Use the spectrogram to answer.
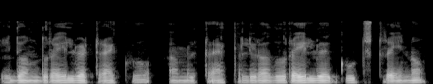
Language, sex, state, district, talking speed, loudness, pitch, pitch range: Kannada, male, Karnataka, Bangalore, 110 wpm, -18 LUFS, 90 Hz, 85-95 Hz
